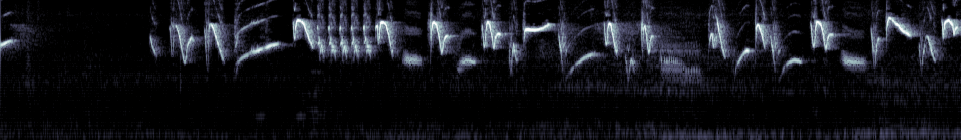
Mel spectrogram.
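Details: Yellow-fronted canary giving an extended rolling song as a master recording for training songbirds: after a quiet start, a fast stream of high trilled and slurred whistles, including a buzzy rapid trill, rising and falling notes.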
